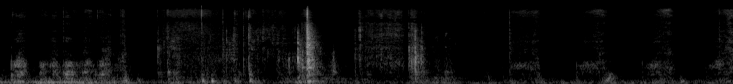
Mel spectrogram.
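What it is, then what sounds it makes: Glossy paper magazine. A wooden stick traces and scratches over the text and photo spread of an open glossy paper magazine lying on a desk, making soft, bright rubbing and rasping strokes separated by short pauses, with one sharper scrape standing out. A page of the magazine is then flipped.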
